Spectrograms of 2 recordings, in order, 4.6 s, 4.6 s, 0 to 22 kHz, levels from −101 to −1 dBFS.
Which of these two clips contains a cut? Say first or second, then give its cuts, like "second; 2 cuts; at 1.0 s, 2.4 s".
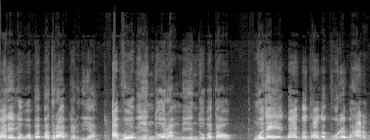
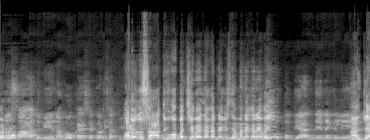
first; 2 cuts; at 1.2 s, 3.0 s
